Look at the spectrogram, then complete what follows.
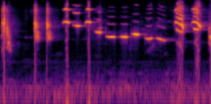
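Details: Local male Sunda whistling thrush from Merapi singing persistently. Two sharp broadband chirps open, then a clear series of pure whistled notes, each falling slightly and stepping lower in pitch, ending in buzzy high chirps.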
